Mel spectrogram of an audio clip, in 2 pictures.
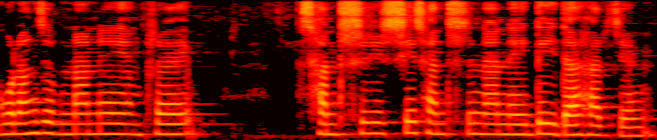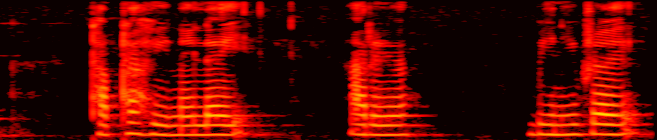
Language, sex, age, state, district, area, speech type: Bodo, female, 30-45, Assam, Kokrajhar, rural, spontaneous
